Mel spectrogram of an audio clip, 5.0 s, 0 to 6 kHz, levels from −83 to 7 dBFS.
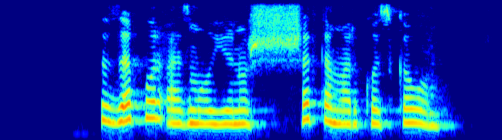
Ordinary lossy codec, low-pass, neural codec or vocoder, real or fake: AAC, 48 kbps; 5.4 kHz; none; real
